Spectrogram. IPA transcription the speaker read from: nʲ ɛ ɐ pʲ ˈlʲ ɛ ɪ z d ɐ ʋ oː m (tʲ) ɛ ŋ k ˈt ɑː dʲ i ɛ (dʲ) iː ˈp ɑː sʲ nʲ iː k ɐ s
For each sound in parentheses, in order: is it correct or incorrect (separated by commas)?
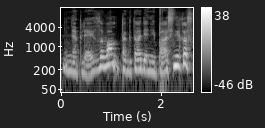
incorrect, incorrect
